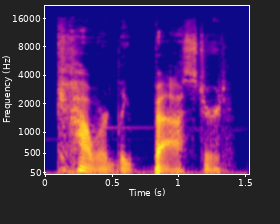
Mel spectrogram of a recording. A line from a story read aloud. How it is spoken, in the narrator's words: I muttered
